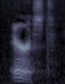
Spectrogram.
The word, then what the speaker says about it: aorist: Who wants to try number 4, pronouncing it? No, aorist.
